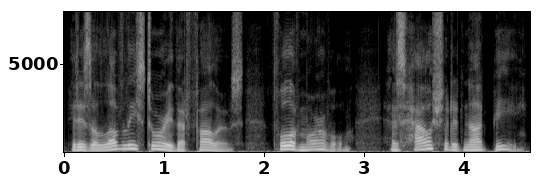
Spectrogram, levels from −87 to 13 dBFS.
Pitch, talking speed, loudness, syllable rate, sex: 155 Hz, 205 wpm, -15 LUFS, 5.4 syllables/s, male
